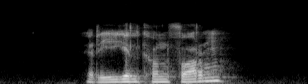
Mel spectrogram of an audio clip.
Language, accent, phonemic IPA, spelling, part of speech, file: German, Austria, /ˈʁeːɡl̩kɔnˌfɔʁm/, regelkonform, adjective, De-at-regelkonform.ogg
- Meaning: lawful, legal, regulation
